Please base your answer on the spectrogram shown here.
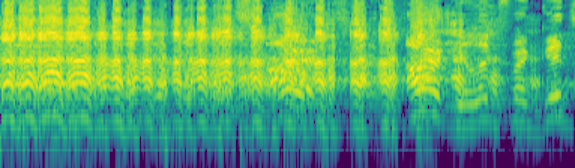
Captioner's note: laughter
